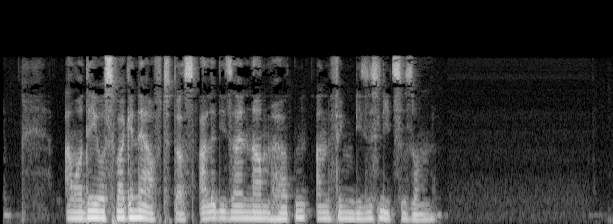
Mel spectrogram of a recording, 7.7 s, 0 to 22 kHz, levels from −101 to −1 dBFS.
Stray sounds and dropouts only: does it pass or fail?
pass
